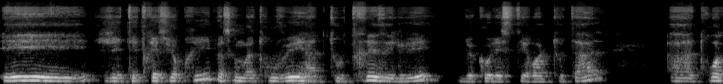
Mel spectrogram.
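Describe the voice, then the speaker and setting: Moving at a very slow pace, a man's fairly high voice has a dark, mellow tone and ordinary pitch variation. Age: 60s. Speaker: patient giving testimony. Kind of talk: testimony. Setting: video webinar.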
